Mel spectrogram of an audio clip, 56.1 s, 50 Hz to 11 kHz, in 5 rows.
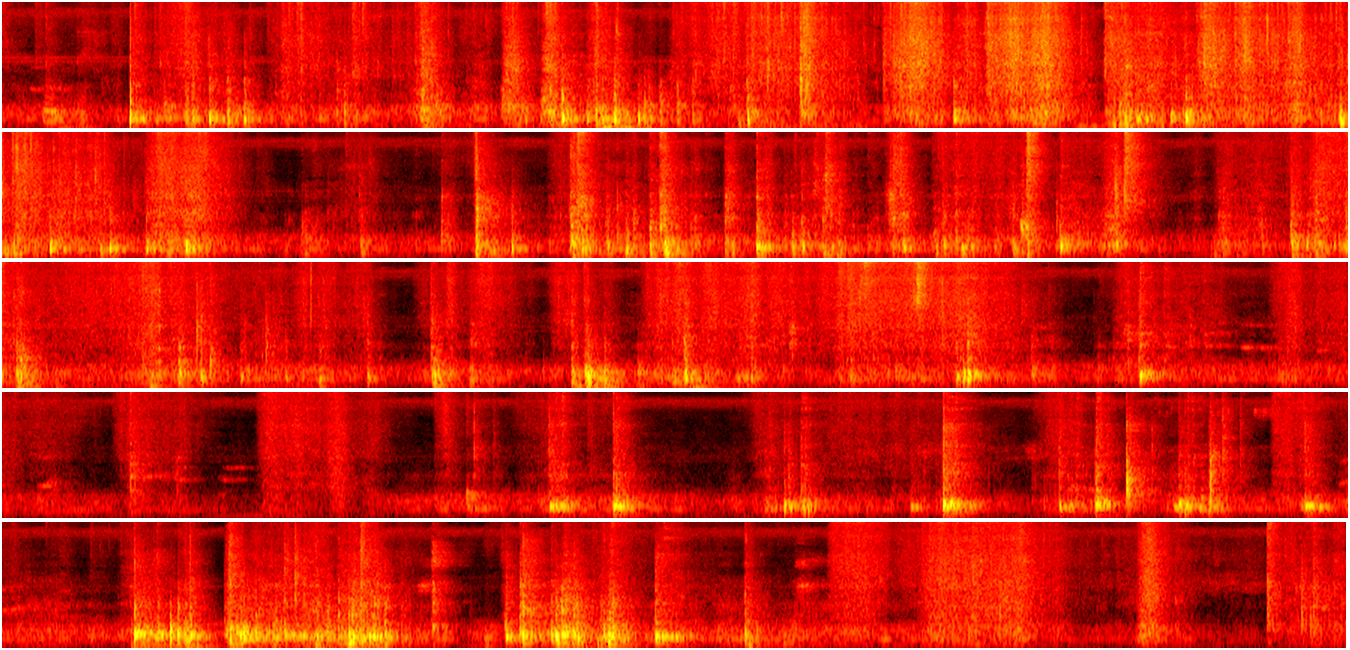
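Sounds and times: plastic bag crinkling: 1.3s - 13.2s.

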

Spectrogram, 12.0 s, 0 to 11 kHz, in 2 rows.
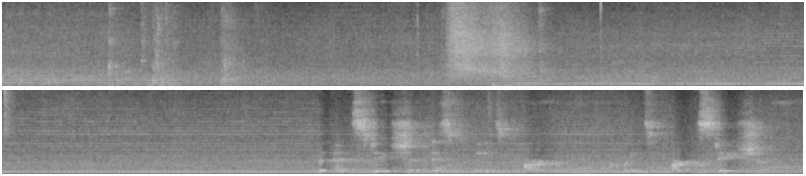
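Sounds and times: subway car rumbling: 0.0s - 12.0s
subway car air hiss: 3.2s - 4.1s
steady electric hum: 3.9s - 12.0s.

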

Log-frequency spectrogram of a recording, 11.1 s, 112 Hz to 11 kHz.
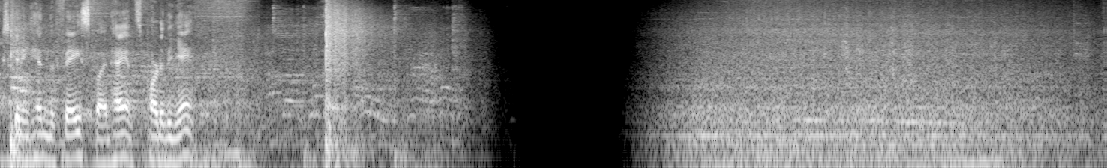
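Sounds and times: traffic rumble: 6.4s - 11.0s.

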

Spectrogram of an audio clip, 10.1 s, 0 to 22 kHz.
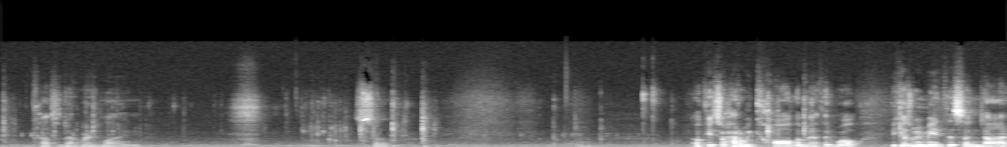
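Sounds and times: low background hum: 0.0s - 10.0s
keyboard and mouse clicks: 2.8s - 4.4s, 5.5s - 6.8s, 7.5s - 8.2s.

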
